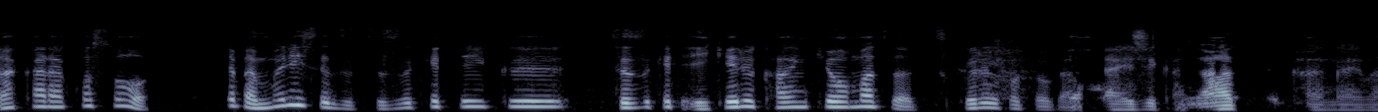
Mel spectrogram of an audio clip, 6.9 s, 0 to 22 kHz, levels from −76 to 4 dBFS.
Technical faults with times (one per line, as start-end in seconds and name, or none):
4.97-5.49 other side's voice leaking through
5.42-5.54 speech suppressed in double talk
5.87-5.96 other side's voice leaking through
5.95-6.40 speech suppressed in double talk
